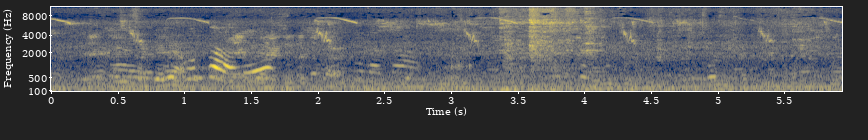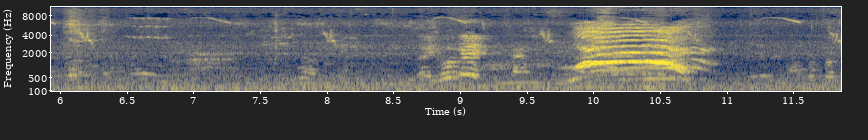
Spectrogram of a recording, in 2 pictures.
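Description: Young children call out together loudly nearby.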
